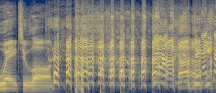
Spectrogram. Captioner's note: everyone laughs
